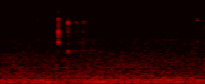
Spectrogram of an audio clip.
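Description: Near silence: room tone, with two quick faint clicks of a computer mouse a little over half a second in.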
